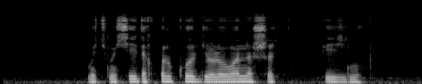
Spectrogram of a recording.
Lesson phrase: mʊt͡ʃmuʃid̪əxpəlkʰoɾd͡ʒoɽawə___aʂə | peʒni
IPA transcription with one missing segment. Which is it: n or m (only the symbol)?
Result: n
